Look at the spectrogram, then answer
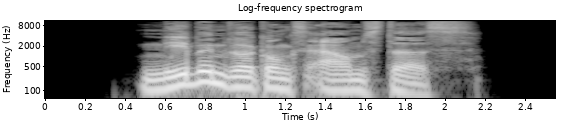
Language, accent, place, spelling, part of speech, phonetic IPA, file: German, Germany, Berlin, nebenwirkungsärmstes, adjective, [ˈneːbn̩vɪʁkʊŋsˌʔɛʁmstəs], De-nebenwirkungsärmstes.ogg
- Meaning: strong/mixed nominative/accusative neuter singular superlative degree of nebenwirkungsarm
